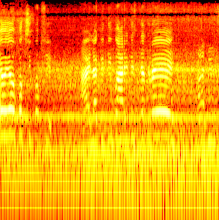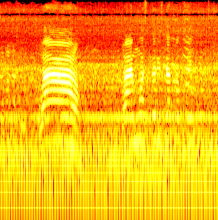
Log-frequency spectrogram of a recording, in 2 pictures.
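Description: A small motorboat's engine running steadily as the boat moves across open water, with voices briefly calling out over it a few times.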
